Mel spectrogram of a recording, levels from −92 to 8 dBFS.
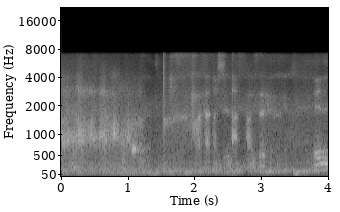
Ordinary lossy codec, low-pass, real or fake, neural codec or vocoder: none; 7.2 kHz; fake; codec, 24 kHz, 0.9 kbps, WavTokenizer, large speech release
